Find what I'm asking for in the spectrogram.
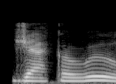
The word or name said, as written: jackaroo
